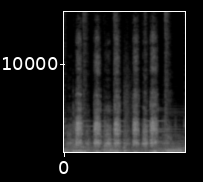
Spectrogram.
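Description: A dog in the video game Persona 3 pants rapidly and rhythmically, about seven quick breathy huffs close up, loud and even, with no talking.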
